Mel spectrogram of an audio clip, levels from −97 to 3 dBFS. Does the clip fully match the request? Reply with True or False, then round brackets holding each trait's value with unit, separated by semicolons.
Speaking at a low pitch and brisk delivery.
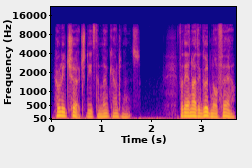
True (110 Hz; 210 wpm)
